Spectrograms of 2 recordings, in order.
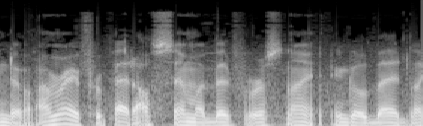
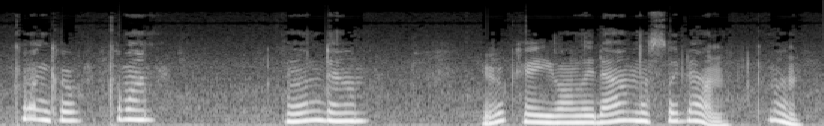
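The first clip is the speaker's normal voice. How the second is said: high, sing-song voice for a cat. Real, not acted. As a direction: coo at the kitty in a high voice. Coaxing the cat to lie down.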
